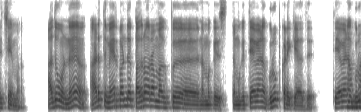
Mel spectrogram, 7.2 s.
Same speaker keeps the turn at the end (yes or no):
yes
